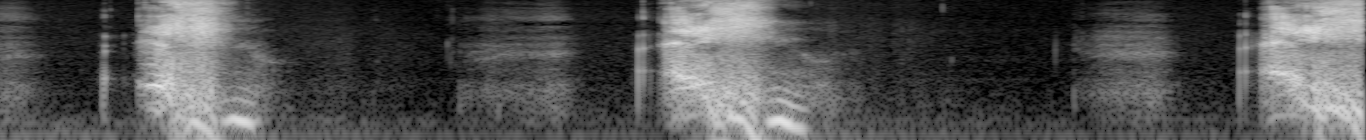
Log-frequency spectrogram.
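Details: A person who is sick sneezes forcefully three times about three seconds apart, each preceded by a quick catching inhale, with faint breaths between and a low room hum: repeated sneezing.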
